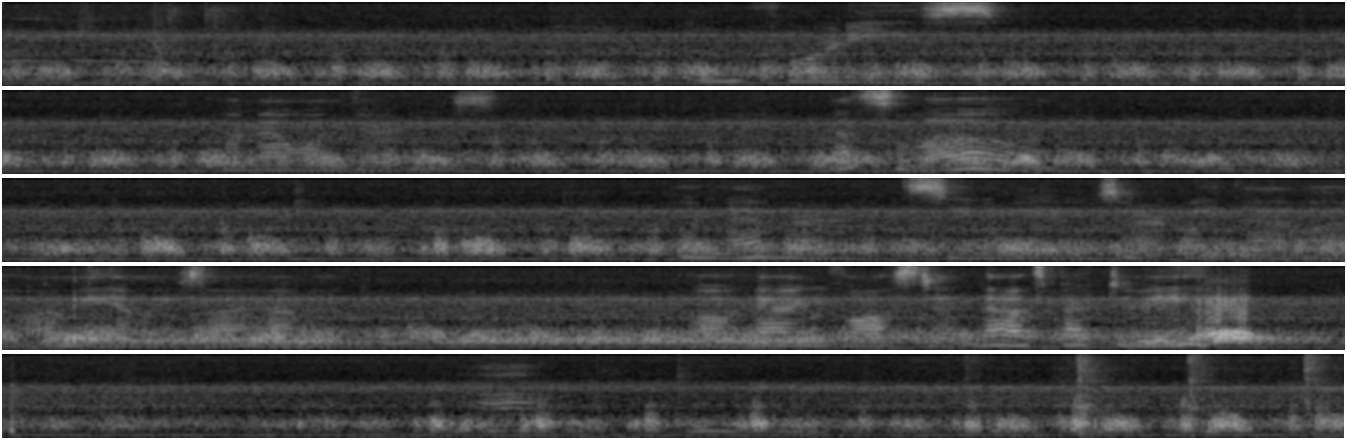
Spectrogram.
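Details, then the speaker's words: Fetal heartbeat heard on a home Doppler for the first time during pregnancy: fast, rhythmic whooshing pulses, clearly faster than the mother's heartbeat. "that's definitely not my heartbeat oh I know it's way too fast way too fast"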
